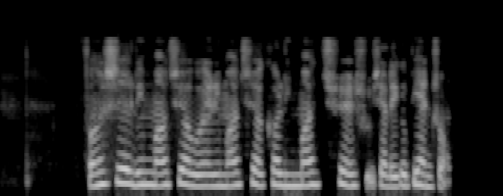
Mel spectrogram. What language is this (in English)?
Chinese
